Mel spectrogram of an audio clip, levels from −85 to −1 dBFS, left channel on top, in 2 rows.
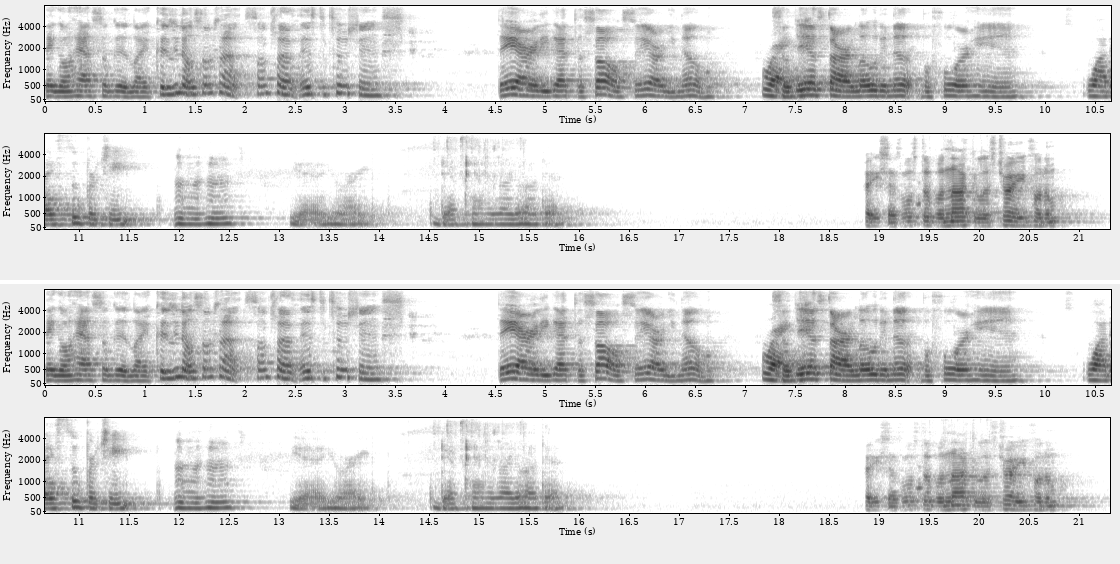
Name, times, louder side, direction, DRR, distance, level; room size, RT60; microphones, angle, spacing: voice 1, 0.0-3.6 4.5-6.7 7.4-9.8 11.9-12.6, right 1 dB, 5° right, 6 dB, 0.7 m, -31 dB
voice 2, 10.4-11.5 13.1-13.9 14.5-15.8, right 2 dB, 60° right, 4 dB, 1.4 m, -33 dB
voice 3, 18.9-20.8, left 3 dB, 65° left, 10 dB, 0.7 m, -33 dB
29.0 x 17.5 x 2.8 m, 1.2 s
head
